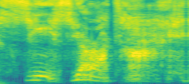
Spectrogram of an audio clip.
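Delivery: rough, growly, groveling voice. Player character in rudimentary draconic, trying to stop an attack, in a growly grovel voice. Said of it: "I mouth in a growly grovel voice".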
